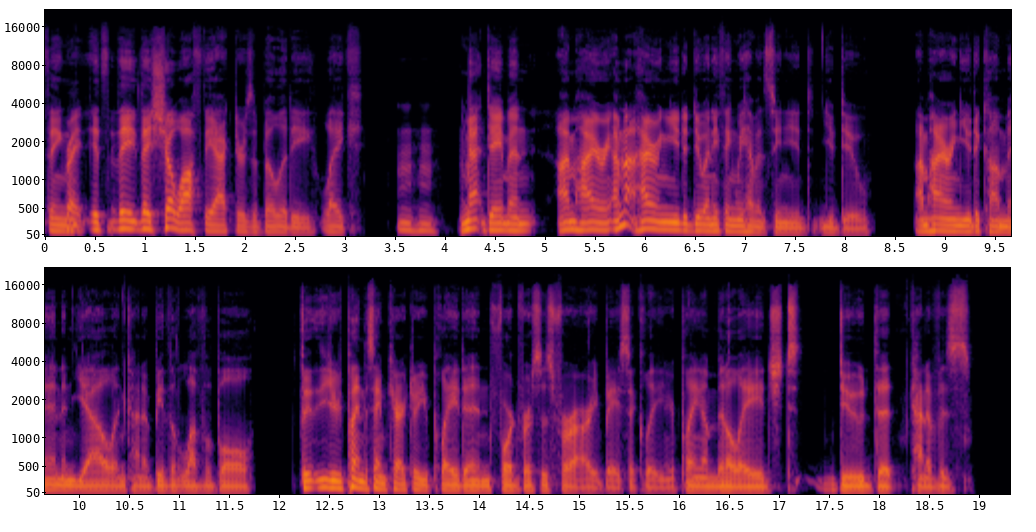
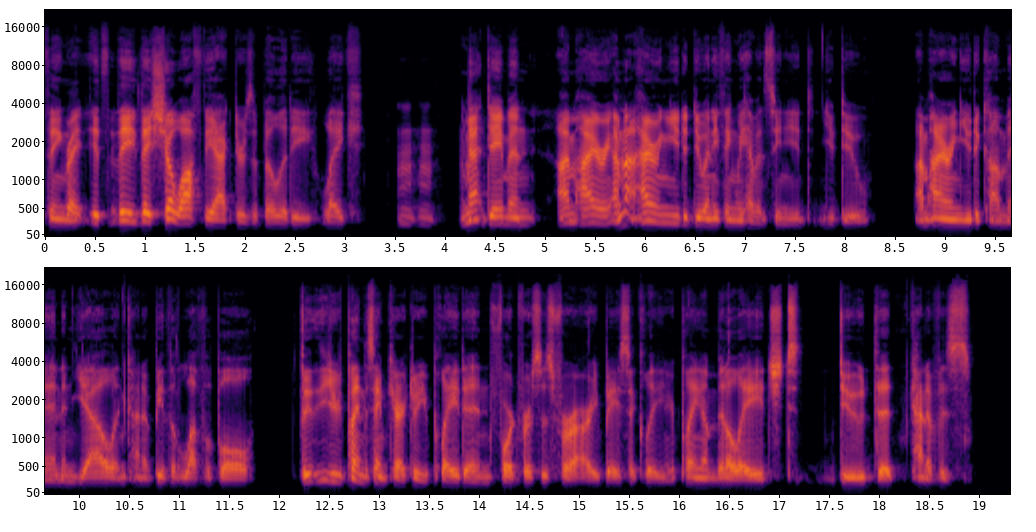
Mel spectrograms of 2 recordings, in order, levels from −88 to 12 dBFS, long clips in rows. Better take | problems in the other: first | thin; very; fading below 300 Hz

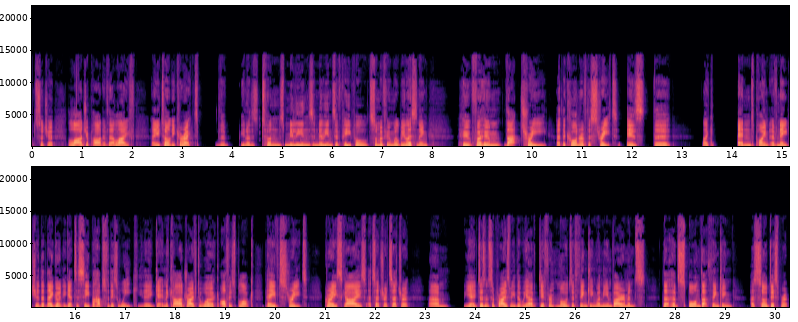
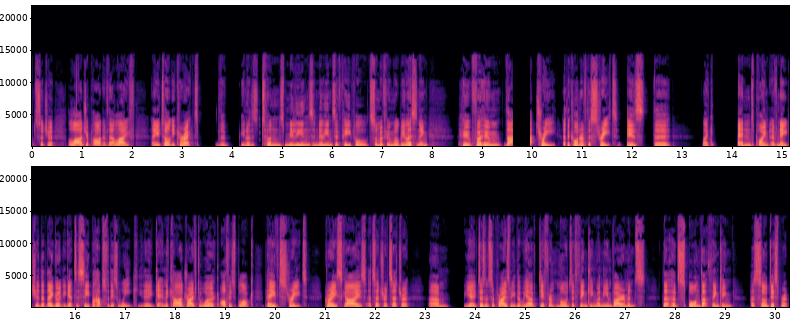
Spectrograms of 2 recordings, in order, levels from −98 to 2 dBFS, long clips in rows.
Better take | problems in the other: first | audio freezing; at 9.5 s

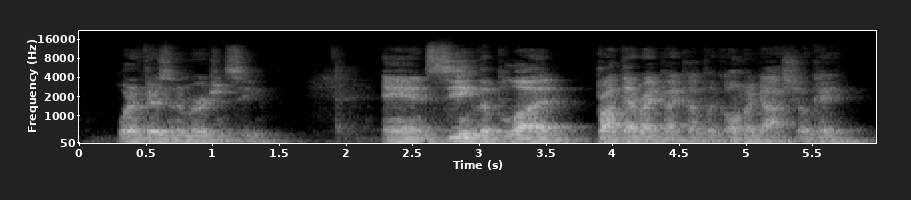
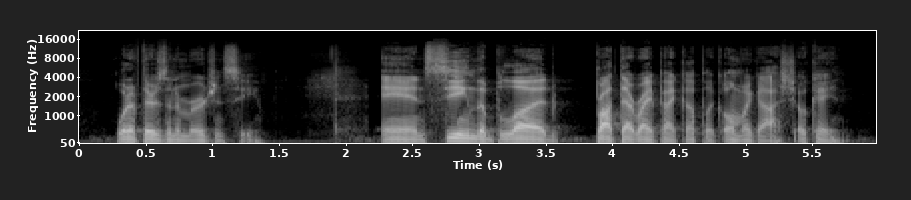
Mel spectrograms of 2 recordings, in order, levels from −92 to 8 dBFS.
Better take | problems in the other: second | off-mic speech; far // room echo; noticeable; dies away in 0.5 s

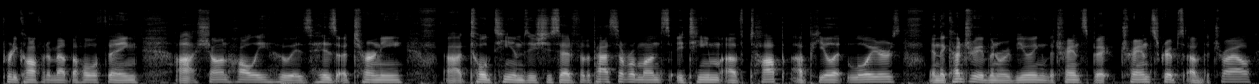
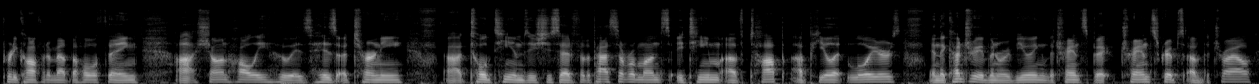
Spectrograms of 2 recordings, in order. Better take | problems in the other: neither | none

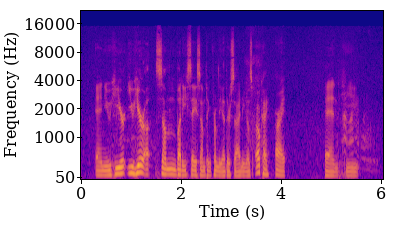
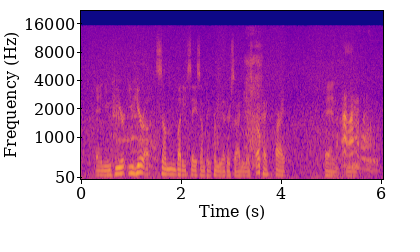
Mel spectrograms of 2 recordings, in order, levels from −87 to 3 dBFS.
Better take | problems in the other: first | hiss; loud; throughout; 3 dB below the speech; faint in the first

